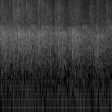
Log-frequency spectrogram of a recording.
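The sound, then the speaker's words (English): A church audience gives a clap offering during a service, producing soft, continuous applause at an even level throughout. “Let's give the Lord a good clap offering.”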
